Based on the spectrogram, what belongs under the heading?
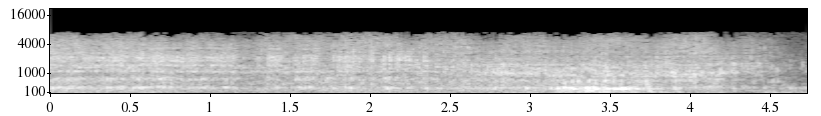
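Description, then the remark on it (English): An old toilet that has been acting up flushes with a steady rush of water that swells slightly toward the end, heard alone without any talking. “This old John's been acting up lately.”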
